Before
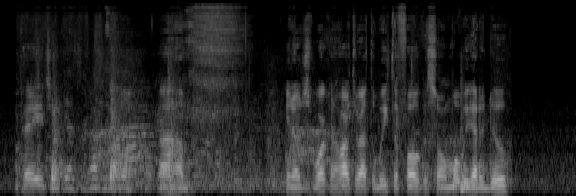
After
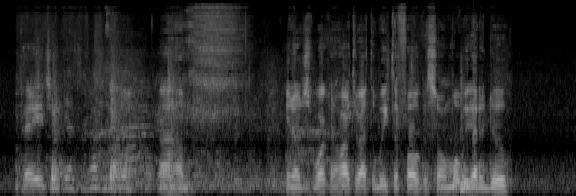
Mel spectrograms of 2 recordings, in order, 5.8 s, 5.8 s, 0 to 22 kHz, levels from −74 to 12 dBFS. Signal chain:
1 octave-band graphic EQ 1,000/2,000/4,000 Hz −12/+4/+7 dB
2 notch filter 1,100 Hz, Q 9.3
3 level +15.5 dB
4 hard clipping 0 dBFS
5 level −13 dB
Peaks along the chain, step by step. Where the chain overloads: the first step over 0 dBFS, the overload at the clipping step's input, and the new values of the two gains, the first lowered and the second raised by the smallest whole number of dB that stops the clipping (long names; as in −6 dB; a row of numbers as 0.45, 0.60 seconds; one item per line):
−8.5, −8.5, +7.0, 0.0, −13.0 dBFS
step 3, 7.0 dB
step 3 +8.5 dB, step 5 −6 dB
